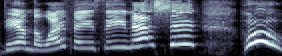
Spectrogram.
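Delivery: high, loud, amazed outburst.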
